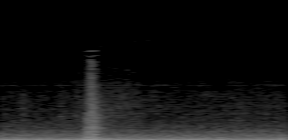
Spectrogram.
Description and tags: Quick movement sound. Fitting for hits, jumps or scene cuts.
